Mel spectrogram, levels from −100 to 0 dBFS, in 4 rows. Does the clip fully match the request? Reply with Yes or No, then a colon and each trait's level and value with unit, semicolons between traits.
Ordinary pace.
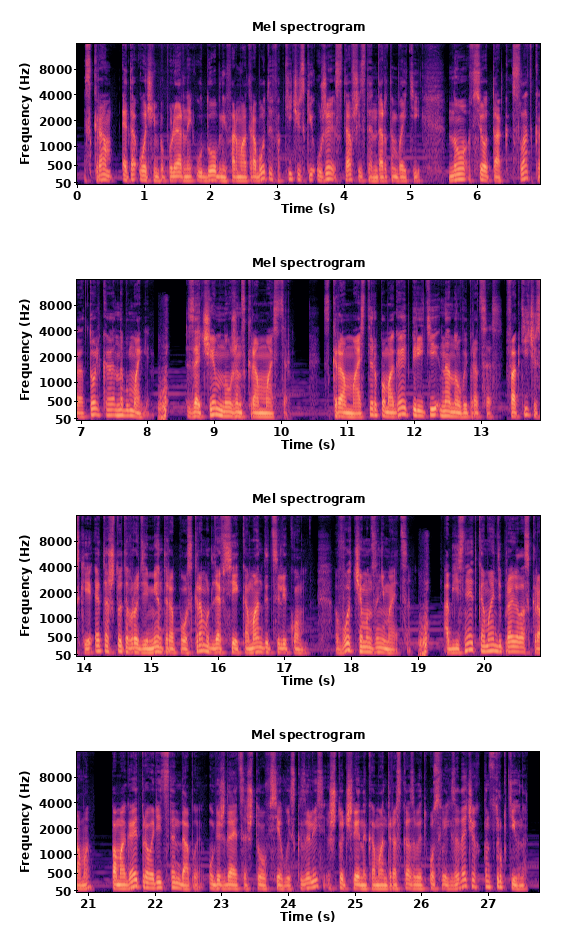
Yes: average, 140 wpm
